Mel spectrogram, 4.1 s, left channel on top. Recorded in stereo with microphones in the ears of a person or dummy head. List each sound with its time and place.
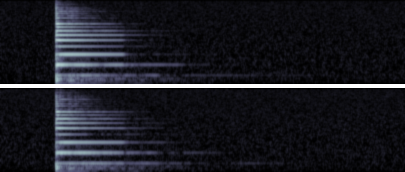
0.6 s a guitar: 15° left (ahead or behind), 1.1 m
